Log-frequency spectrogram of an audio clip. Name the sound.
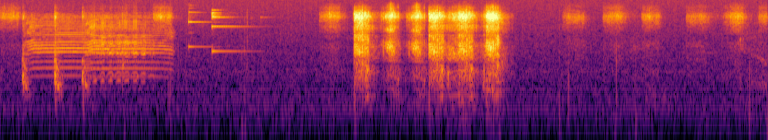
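sheep bleating in video game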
